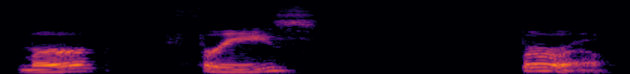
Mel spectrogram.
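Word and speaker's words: Murfreesboro: Should be mu. It's mur. So, I put an S there, but M U R F R E S B O R O myr freeze burrow.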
